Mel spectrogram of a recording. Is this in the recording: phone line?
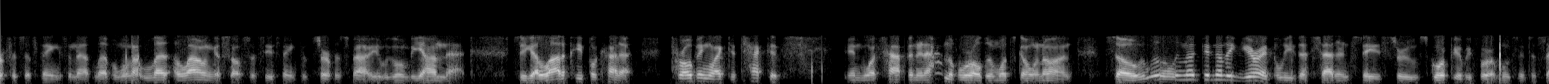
yes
